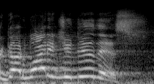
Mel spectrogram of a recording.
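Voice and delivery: high, frustrated questioning of God; exasperated complaint to God. Retold or imitated. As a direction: demand an answer from God. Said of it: "How many times are we tempted to say".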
